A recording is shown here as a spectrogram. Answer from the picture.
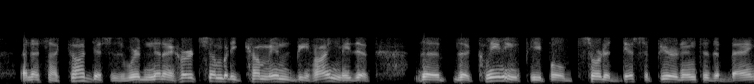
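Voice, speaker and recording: Moderate pace and medium pitch from a man with a plain, everyday voice, its pitch varying in an ordinary way. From British Columbia, Canada. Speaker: caller. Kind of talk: storytelling. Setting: phone call.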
